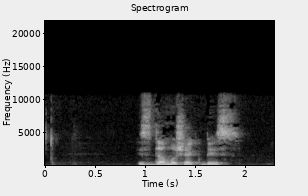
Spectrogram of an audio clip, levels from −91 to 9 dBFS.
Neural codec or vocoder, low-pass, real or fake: vocoder, 44.1 kHz, 128 mel bands every 512 samples, BigVGAN v2; 10.8 kHz; fake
